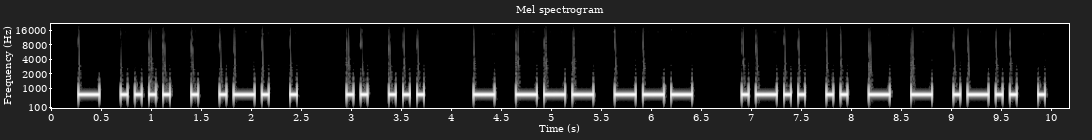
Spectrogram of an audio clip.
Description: Morse code, heard as a keyed tone, about 17 wpm, 700 Hz. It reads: THERE IS TOO LITTLE
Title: Sentences from Top 1000 Words - Review Part 5 - 17wpm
